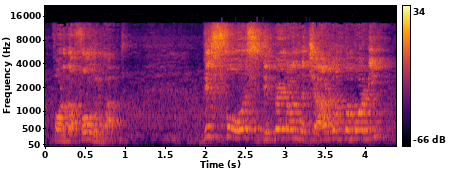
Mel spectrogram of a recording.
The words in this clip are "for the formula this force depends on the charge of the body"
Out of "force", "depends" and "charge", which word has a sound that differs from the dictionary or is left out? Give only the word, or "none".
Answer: depends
